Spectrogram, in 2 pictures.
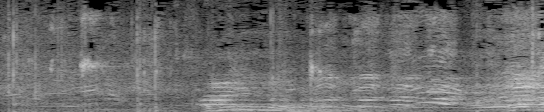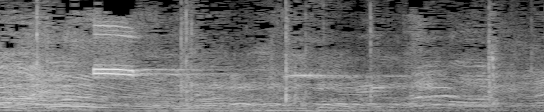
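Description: A crowd of young men and women shouts and cheers close by, outdoors.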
